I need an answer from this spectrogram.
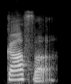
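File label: "carfare", Indian English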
